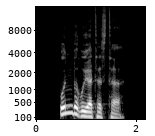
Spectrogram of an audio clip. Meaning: inflection of unberührt: 1. strong/mixed nominative/accusative feminine singular superlative degree 2. strong nominative/accusative plural superlative degree
- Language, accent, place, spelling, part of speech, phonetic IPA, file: German, Germany, Berlin, unberührteste, adjective, [ˈʊnbəˌʁyːɐ̯təstə], De-unberührteste.ogg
